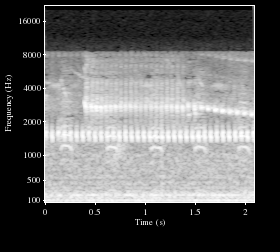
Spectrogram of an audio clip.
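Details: Two Crested Barbets call together near their nest at sunrise on 3 January, agitated by a leopard a few metres away: a fast, even, buzzy trill of about ten notes per second, one voice higher; faint low background sounds.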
